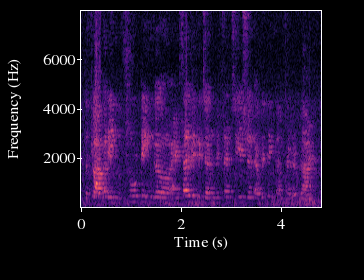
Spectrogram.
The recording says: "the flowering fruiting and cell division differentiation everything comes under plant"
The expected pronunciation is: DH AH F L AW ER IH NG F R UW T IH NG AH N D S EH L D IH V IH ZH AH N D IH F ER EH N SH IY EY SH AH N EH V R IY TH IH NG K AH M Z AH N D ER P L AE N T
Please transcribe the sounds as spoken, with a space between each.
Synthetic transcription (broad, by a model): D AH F L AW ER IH NG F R UW T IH NG AH N D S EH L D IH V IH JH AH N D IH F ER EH N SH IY EY SH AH N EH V R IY T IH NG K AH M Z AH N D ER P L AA N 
